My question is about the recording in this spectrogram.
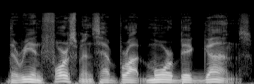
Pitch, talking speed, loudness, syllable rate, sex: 100 Hz, 165 wpm, -16 LUFS, 4.1 syllables/s, male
